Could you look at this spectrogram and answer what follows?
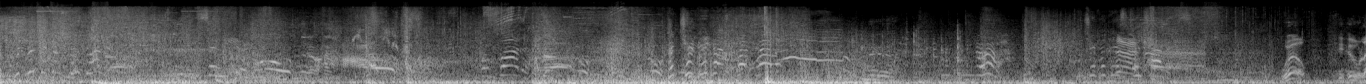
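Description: Spell-combat booms and crashes from Hogwarts Legacy, including a Bombarda explosion spell, burst repeatedly amid dense battle noise with shouting voices and game dialogue throughout.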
